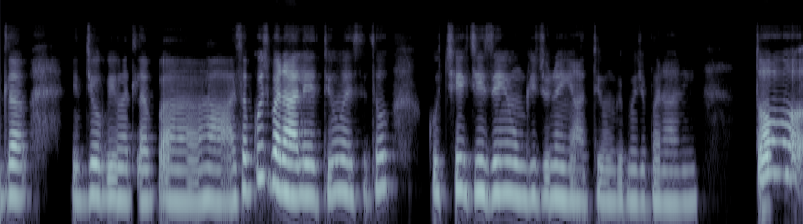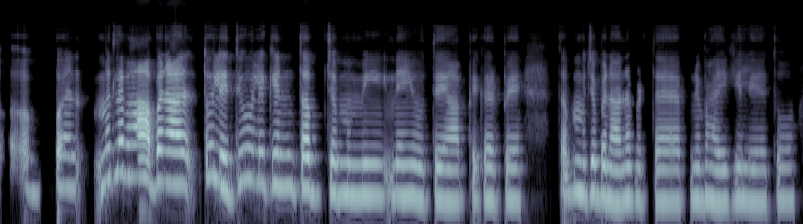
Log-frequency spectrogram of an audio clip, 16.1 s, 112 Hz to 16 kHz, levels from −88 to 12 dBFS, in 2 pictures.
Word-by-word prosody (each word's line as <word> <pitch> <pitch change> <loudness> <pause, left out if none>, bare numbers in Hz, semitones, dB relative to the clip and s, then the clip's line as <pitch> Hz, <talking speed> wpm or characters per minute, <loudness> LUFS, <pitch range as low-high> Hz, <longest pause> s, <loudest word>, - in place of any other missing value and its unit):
मतलब 210 0 -1 0.5
जो 215 +1 0
भी 205 - -3
मतलब 195 0 -6
अ - - -2
हाँ, 190 0 -5
सब 240 +3 -3
कुछ 320 -1 -3
बना 235 -6 +6
लेती 210 0 -2
हूँ 235 +1 -3
वैसे 220 -1 -5
तो, 250 +3 -5 0.4
कुछ 225 +2 -10
ही 245 -1 0
चीज़ें 225 0 -1
होंगी 210 -2 -3
जो 210 +1 -7
नहीं 200 -1 -3
आती 185 -1 -9
होंगी 95 0 -8
मुझे 190 0 -8
बनानी। 185 +1 -9 0.6
तो - - +5
अ, 350 -1 -3 0.3
पल 255 -1 -1 0.2
मतलब 335 +3 +2
हाँ, 325 - +9
बना 280 -1 +9 0.2
तो - - -1
लेती 260 -4 +3
हूँ 305 +1 -1
लेकिन 270 -2 0
तब 245 -3 +5
जब 225 -1 +3
मम्मी 215 0 0 0.2
नहीं 210 0 0
होते 195 -1 -1
यहाँ 190 -1 +1
पे - - -4
घर 195 -1 -2
पे 195 0 -2 0.4
तब 230 - -2
मुझे 225 -1 +1
बनाना 200 -2 +2
पड़ता 195 -1 -6
है 190 0 -1
अपने 195 +1 -5
भाई 190 -2 -1
के 200 +2 -4
लिए, 190 -1 -4
तो 195 +2 -8
210 Hz, 195 wpm, -22 LUFS, 195-235 Hz, 0.6 s, हाँ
